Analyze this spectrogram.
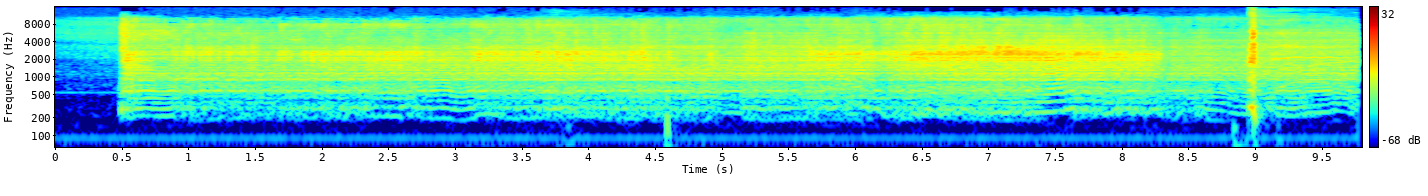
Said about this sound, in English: He's talented. That's real? That's a real fart.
